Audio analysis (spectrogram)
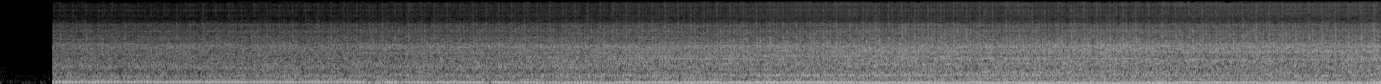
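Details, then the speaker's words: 1985 Mitsubishi Pajero after its Weber carburetor swap fixed the rough idle: steady, even idle with a smooth low beat and no misses, knocks or hunting, purring like a cat. "Engine idle, we're purring like a cat."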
